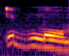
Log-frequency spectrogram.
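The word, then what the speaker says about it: Ibnu (ابن): Now there's nothing written before the word ibn, so that is why I am pronouncing the hamza. I'm saying Ibnu man anta, the son of who are you? Anabnu. Now yeah, I'm not pronouncing the hamza, I'm just saying anabnu. I'm not saying ana ibnu.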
